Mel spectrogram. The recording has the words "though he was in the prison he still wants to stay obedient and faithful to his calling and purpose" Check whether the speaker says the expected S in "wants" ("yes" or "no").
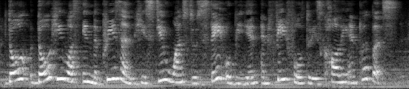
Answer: yes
